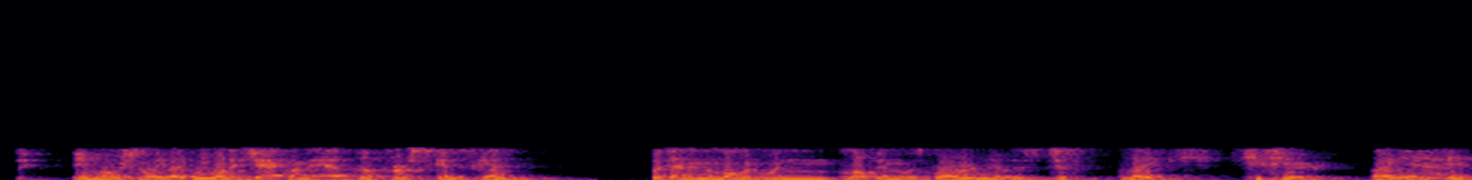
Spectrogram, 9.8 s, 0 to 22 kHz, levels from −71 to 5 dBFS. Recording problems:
off-mic speech; far
garbled, watery; badly; nothing above 4 kHz
room echo; slight; dies away in 0.6 s
distortion; slight; 11% of the sound clipped

